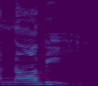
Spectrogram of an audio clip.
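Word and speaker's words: Nabis: He was a post-impressionist and founding member of the avant-garde group La Nabi, is how I think it's pronounced.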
